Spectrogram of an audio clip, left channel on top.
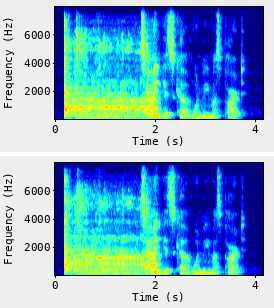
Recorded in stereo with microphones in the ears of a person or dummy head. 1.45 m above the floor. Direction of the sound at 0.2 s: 65° left (ahead or behind).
